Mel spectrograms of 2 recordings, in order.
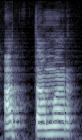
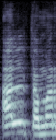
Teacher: اگر الف لام لگایا جائے تو یہ لام، اس میں جو لام ہے اس میں سائلنٹ ہوگا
